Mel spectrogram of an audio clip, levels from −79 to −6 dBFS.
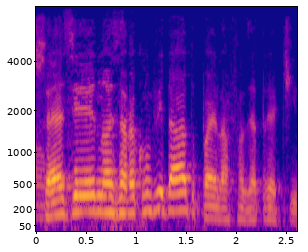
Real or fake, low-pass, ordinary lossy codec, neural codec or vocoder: real; 7.2 kHz; Opus, 16 kbps; none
